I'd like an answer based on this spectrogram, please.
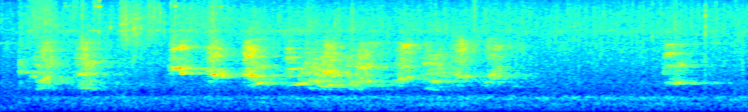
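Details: Pack of beagles chasing rabbits in the rain, heard at some distance: quick repeated yelps and bawls running together for several seconds, then a lone later bay over steady rain noise.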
